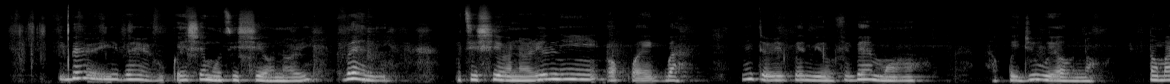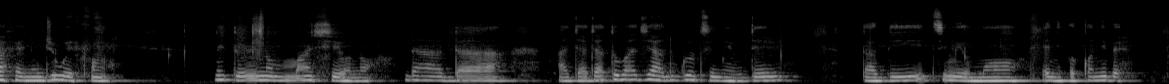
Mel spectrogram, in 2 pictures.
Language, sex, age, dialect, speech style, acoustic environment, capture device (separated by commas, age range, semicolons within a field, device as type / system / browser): Yoruba, female, 18-24, Nigeria - Ibadan, focused, nature, mobile / Linux / Chrome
